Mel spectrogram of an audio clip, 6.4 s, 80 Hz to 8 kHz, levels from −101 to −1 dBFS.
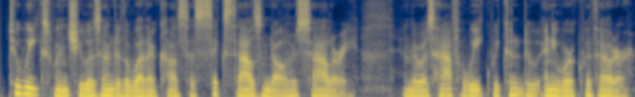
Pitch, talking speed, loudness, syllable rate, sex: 120 Hz, 255 wpm, -17 LUFS, 6.3 syllables/s, male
